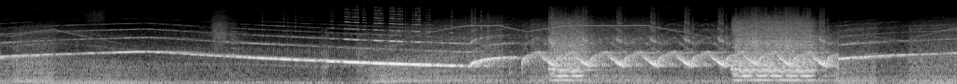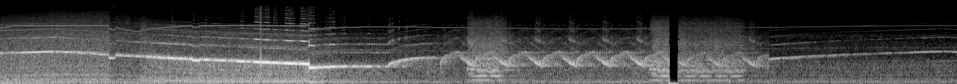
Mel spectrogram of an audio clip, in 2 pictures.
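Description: A truck engine rumbles.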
